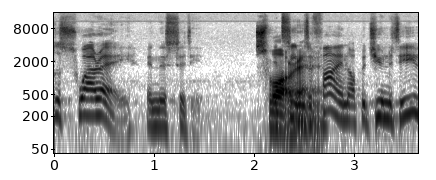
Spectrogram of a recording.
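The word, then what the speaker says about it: soirée: Soiree.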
